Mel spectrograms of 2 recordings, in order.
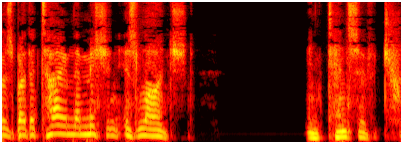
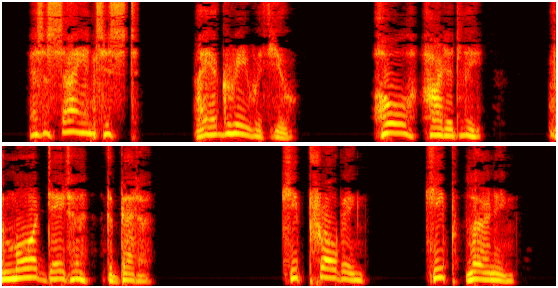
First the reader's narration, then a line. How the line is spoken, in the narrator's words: said in a more reasonable tone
